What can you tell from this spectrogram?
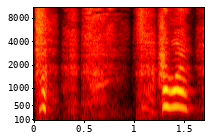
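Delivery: flustered laugh. Retold or imitated. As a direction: squeak it out in panic, then laugh. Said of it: "And I'd be like".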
